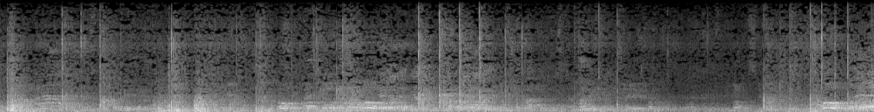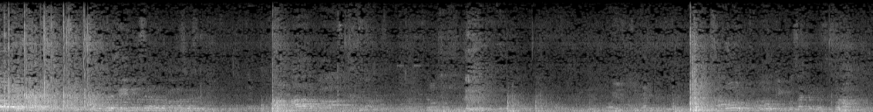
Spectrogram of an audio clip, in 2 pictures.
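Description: A crowd in a large hall cheers and shouts.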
